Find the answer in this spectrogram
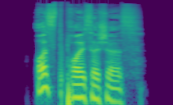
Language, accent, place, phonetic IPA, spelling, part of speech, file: German, Germany, Berlin, [ˈɔstˌpʁɔɪ̯sɪʃəs], ostpreußisches, adjective, De-ostpreußisches.ogg
- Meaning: strong/mixed nominative/accusative neuter singular of ostpreußisch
